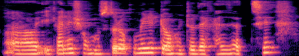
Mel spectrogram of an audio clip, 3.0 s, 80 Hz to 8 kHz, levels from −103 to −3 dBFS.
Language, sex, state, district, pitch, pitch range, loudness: Bengali, female, West Bengal, Dakshin Dinajpur, 200 Hz, 195-235 Hz, -17 LUFS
